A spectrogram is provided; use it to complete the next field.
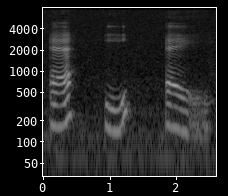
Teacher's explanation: It starts out with a short E sound, as in the E in get, and then the E in need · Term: diphthong sound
